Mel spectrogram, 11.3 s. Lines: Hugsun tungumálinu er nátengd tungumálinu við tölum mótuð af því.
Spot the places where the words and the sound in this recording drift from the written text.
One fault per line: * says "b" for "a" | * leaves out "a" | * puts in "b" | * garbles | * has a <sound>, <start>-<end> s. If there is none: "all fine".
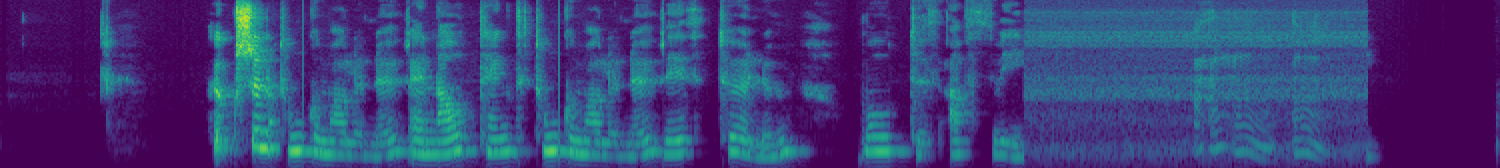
* has a throat clearing, 8.9-10.1 s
